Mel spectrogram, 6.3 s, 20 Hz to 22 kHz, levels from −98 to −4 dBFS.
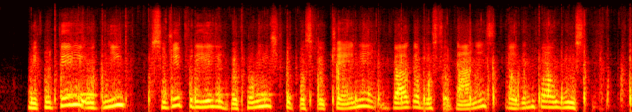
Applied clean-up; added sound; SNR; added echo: neural mask model RNNoise.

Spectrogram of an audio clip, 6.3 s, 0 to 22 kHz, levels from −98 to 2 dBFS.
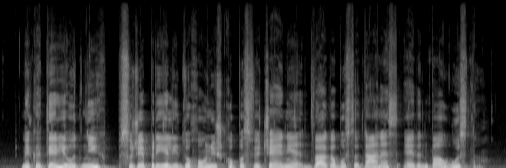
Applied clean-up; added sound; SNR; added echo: none; none; none; none.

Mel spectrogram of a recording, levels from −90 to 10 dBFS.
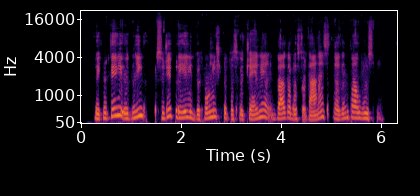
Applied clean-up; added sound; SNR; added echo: neural mask model Resemble Enhance denoiser.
